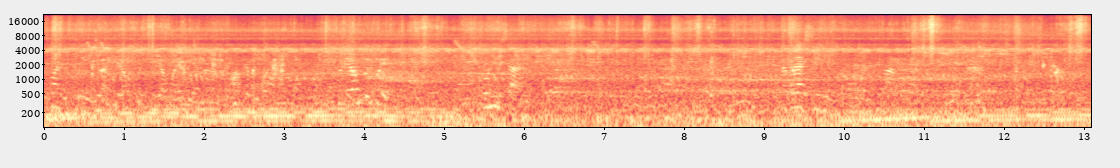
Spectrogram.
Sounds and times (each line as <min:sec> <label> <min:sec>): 0:00.0 group of elderly people 0:13.0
